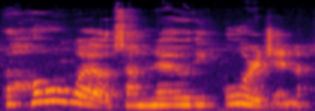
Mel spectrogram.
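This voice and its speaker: A woman's voice: a little high, animated, unhurried. A woman playing a scheming, amused society blackmailer with arch, taunting theatrical delivery in a stage play reading. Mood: triumphant, taunting. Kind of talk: stage play read as audio drama. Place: indoor room, live group reading. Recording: roomy live group reading, faint noise.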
